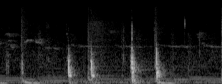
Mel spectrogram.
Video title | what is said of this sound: PART ONE: Ultimate Comparison Of The Kawasaki Ultra 310 Jet Ski and the Yamaha FX SVHO WaveRunner | Really impressed with how solid the Yamaha hull is.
